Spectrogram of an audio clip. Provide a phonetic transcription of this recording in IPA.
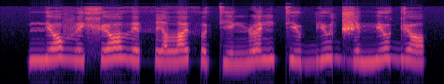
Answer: nʲɔvɪ xʲɔðɪ θilˠɪθʊ tʲeŋɭɛŋ tʲubʲud͡ʒɪ mʲoɡʲɔ

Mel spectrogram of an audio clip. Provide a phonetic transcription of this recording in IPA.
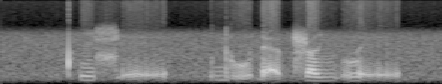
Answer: pʰiɕḛ | dṵɗæ̰ʈ͡ʂœ ʎṵðḛ

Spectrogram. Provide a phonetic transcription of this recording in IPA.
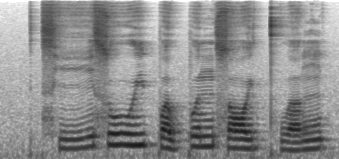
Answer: t͡sʰiː˨˥suː˥j pɐ˨˩wpɵ˧nsɔː˨j kʷʰɐ˨˥ŋ

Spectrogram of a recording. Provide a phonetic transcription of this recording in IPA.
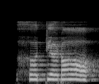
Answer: hopʲoɽɔ

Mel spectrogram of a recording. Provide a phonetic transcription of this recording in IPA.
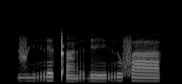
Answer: vi˨rɛ˦ kʼã˨rɗeː˨rʊ˦faː˦

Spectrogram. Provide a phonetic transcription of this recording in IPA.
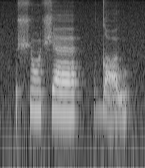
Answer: ʃɔ̃˦ʃæ˦ | dˤṵ˦

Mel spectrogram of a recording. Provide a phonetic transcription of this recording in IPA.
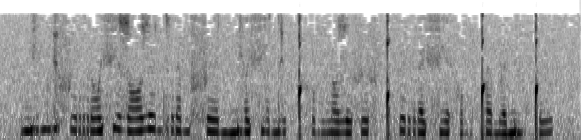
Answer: bʲebɡifi rofʲo zɔzydrɛb fed bʲɔfʲɔ diǃʰobnɔzyf yfǃʰyrɛ fʲɛhobǃɛb ɛbʲebǃi

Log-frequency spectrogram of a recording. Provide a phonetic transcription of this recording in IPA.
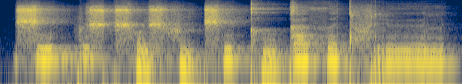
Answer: ʃeɡbøʃt͡ʃʰo̰ʃ fḭt͡ʃʰekʰṵ ɡaθət frʏl

